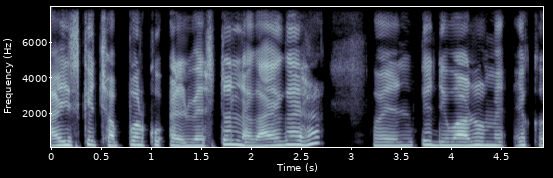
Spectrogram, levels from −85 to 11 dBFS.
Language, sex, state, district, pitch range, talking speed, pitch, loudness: Hindi, male, Bihar, East Champaran, 190-230 Hz, 170 wpm, 205 Hz, -14 LUFS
